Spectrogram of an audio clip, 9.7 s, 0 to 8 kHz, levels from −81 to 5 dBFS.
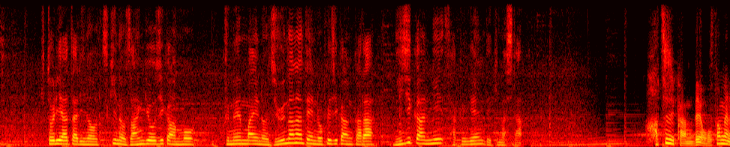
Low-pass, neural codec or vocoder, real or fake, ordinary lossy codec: none; none; real; none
